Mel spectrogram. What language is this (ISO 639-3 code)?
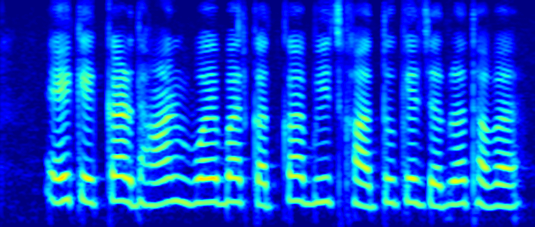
hne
